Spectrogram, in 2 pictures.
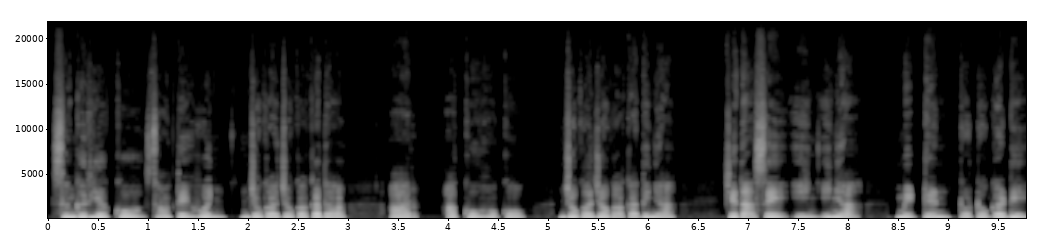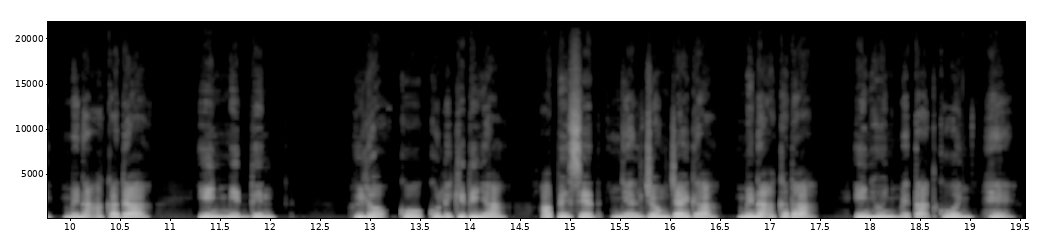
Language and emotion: Santali, neutral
